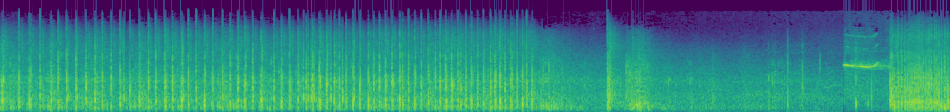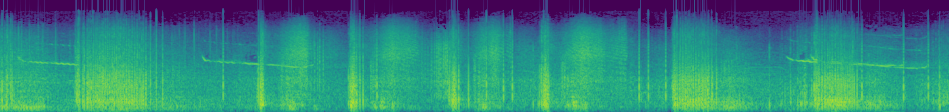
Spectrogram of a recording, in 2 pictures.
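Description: Fireworks display: a dense, rapid crackle of many small reports for the first eight seconds, a short lull, then a run of separate loud bursts from about halfway through, several with short whistles falling in pitch.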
